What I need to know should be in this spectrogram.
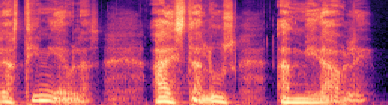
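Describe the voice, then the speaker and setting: In an animated tone, a man speaks at a fairly slow pace with ordinary pitch variation. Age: 60s. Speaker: pastor. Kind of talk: sermon.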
